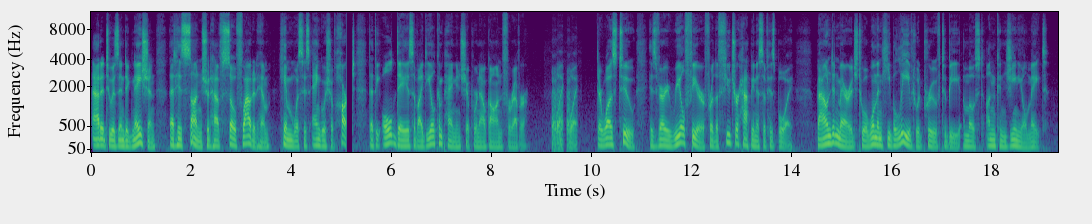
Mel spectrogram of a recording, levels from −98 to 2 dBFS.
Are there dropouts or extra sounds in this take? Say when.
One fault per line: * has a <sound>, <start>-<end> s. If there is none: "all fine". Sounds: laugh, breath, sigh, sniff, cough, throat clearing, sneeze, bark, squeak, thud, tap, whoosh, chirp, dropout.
* has a dropout, 5.1-5.2 s
* has a laugh, 9.2-9.7 s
